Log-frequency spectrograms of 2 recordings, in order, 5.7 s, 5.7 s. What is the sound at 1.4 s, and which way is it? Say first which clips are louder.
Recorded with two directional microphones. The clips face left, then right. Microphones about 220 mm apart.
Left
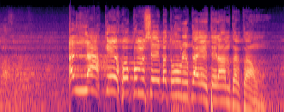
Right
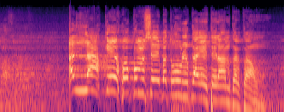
A man's voice: left 1 dB; 10° left (ahead or behind).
